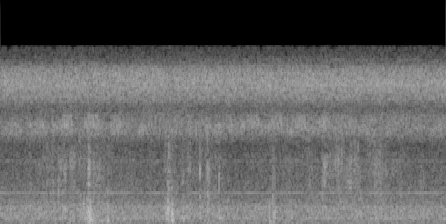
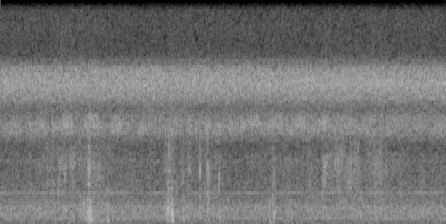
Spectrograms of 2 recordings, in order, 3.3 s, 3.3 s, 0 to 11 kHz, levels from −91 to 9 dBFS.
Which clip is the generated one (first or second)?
second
